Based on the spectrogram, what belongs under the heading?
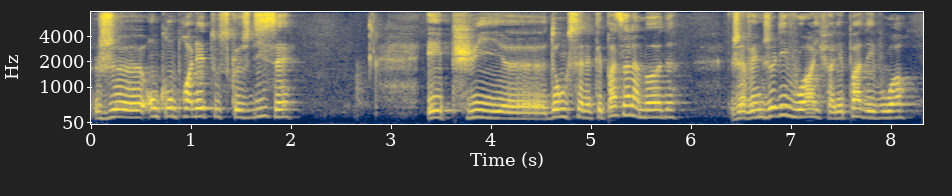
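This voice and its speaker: Gravelly-voiced woman in her seventies. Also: medium pitch, normal speed, dark tone. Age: 70s. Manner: chatty, repeats words for emphasis, laughs between stories. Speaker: singer being interviewed. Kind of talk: relaxed interview storytelling.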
